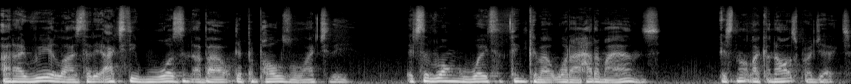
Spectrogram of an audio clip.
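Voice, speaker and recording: With a Manchester accent, a man speaks fairly quickly at a medium pitch, his somewhat breathy voice dark and mellow in tone, with fairly even intonation. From northern England, Ashton-under-Lyne, Greater Manchester. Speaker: arts director. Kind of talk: personal testimony. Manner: reflective, conversational.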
